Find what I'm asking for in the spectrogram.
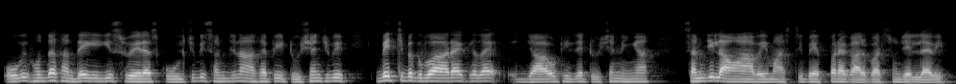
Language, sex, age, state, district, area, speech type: Dogri, male, 30-45, Jammu and Kashmir, Reasi, rural, spontaneous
